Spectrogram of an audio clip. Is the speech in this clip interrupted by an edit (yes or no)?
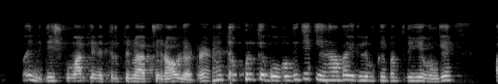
no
